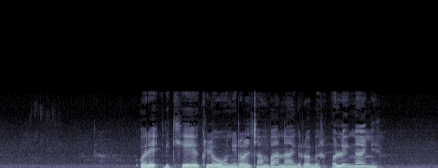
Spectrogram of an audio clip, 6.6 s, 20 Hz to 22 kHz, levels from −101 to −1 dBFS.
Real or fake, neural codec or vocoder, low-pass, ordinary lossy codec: real; none; 9.9 kHz; MP3, 64 kbps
